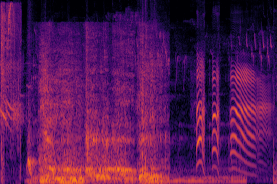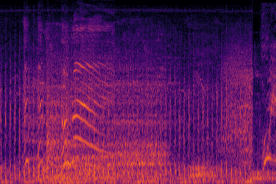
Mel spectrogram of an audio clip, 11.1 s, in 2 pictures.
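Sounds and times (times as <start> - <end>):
dinosaur roar: 0.5 - 3.4, 6.0 - 9.0
squeaky calls: 4.2 - 6.2.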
